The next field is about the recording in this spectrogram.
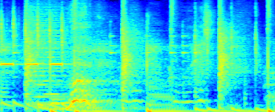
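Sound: dog barking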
